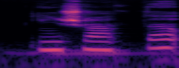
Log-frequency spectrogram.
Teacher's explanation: İnşaatda uzanma var. A-nın biri düşür, biri uzanır.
